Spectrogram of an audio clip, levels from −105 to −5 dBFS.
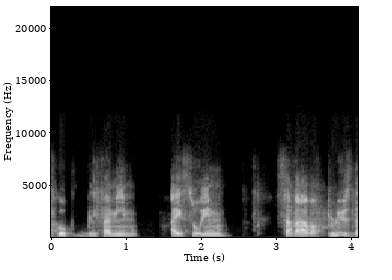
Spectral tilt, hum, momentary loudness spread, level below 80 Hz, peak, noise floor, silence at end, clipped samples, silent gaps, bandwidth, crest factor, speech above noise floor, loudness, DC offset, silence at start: -6 dB/octave; none; 15 LU; -84 dBFS; -8 dBFS; -60 dBFS; 0 s; under 0.1%; 1.38-1.43 s; 8 kHz; 20 dB; 34 dB; -26 LUFS; under 0.1%; 0 s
